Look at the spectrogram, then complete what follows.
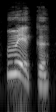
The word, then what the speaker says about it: wake: WAKE, last में ई है तो ई का उच्चारण नहीं होगा, इसे हम लोग क्या पढ़ेंगे? वेक।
